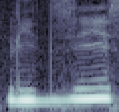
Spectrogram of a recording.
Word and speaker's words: Lydie: Lydie s'écrit l y d i edao .dao.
